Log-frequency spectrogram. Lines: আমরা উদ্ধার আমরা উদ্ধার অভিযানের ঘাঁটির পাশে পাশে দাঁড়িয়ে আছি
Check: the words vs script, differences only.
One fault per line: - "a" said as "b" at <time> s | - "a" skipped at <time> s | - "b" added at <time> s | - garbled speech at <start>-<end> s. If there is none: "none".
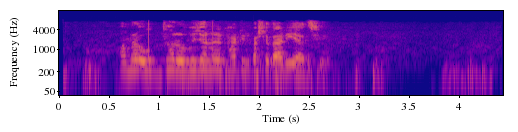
- "আমরা উদ্ধার" skipped at 1.2 s
- "পাশে" skipped at 2.1 s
